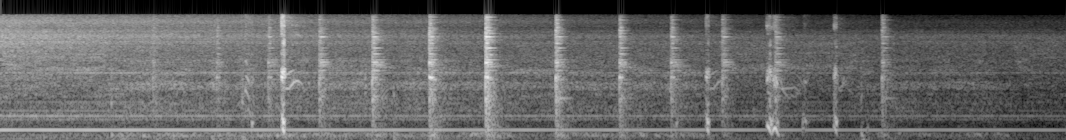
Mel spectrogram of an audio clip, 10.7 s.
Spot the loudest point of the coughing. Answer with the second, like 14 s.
3 s.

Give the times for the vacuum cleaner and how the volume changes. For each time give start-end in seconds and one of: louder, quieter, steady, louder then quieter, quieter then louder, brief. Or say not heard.
0.0-10.6 quieter.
